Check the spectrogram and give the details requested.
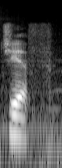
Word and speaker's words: GIF: pronunciation father of gift it's pronounced jiff Steve will hit father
